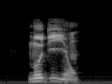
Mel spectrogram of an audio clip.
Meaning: corbel
- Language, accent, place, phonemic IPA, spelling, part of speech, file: French, France, Lyon, /mɔ.di.jɔ̃/, modillon, noun, LL-Q150 (fra)-modillon.wav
